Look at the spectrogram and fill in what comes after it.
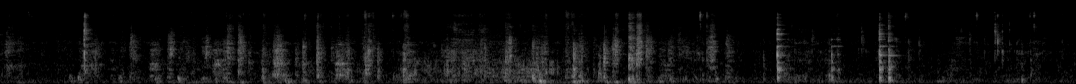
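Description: Close-miked chewing and wet mouth and lip-smacking sounds of someone eating, irregular and continuous, with a few sharper clicks about eight and nine seconds in.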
